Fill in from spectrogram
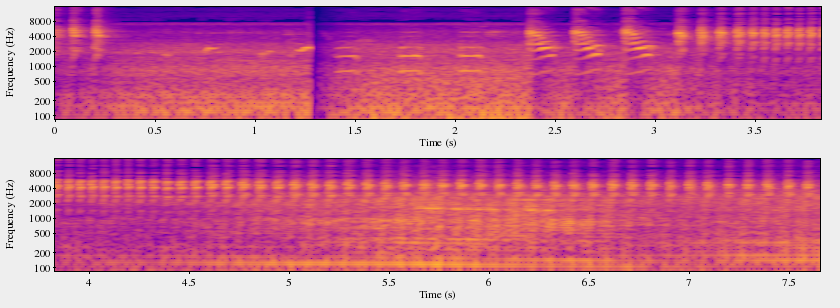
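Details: Long-tailed shrike in the fighting (tarung) singing style, starting with short chirped notes, then a fast rasping train of pulses that runs steadily for about five seconds and grows louder toward the end.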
